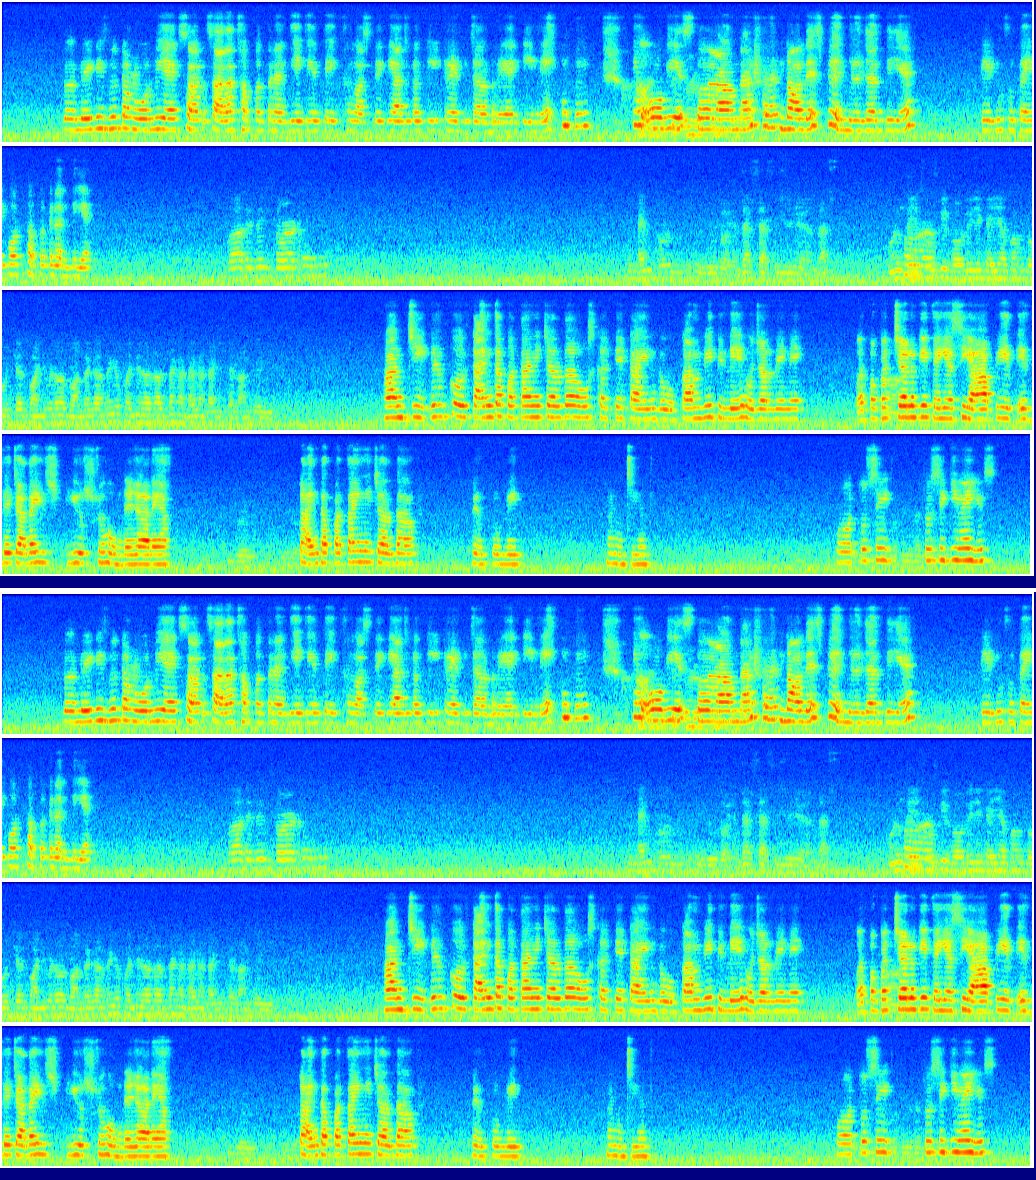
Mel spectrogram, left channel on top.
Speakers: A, on the right; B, on the left.
A: ਲੇਡੀਜ਼ ਨੂੰ ਤਾਂ ਹੋਰ ਵੀ ਐ ਸ ਸਾਰਾ ਸਪਤ ਰੈਂਦੀ ਐ ਕਿ ਦੇਖਣ ਵਾਸਤੇ ਸੀਗੇ ਅੱਜ ਕੱਲ ਕੀ ਟਰੈਂਡ ਚੱਲ ਰਿਆ ਕੀ ਨਈ
B: ਹਾਂਜੀ
A: ਓ ਵੀ ਐਸ
B: ਬਿਲਕੁਲ
A: ਆਰਾਮ
B: ਜੀ ਬਿਲਕੁਲ
A: ਨਾਲ ਨਲੇਜ ਮਿਲ ਜਾਂਦੀ ਐ ਰੇਡੂ ਫੂ ਤਾਂ ਇਹ ਬਹੁਤ ਖਪਤ ਰੈਂਦੀ ਏ।
B: ਬਸ ਇਦੇ 'ਚ ਥੋੜ੍ਹਾ
A: ਹੈਲੋ
B: ਟੈਮ ਥੋੜ੍ਹਾ ਯੂਜ ਹੋ ਜਾਂਦਾ ਐਕਸੈਸ ਯੂਜ ਹੋ ਜਾਂਦਾ। ਹੁਣ ਫੇਸਬੁੱਕ
A: ਹਾਂ
B: ਹੀ ਖੋਲੀ ਜੀ ਕਈ ਏ ਆਪਾਂ ਦੋ ਚਾਰ ਪੰਜ ਮਿੰਟ ਬਾਦ ਕਰ ਦੇਂਗੇ ਪੰਜ ਦਿਨਾਂ ਦਾ ਅੱਧਾ ਘੰਟਾ-ਘੰਟਾ ਕਿਥੇ ਲੰਘ ਗਿਆ ਜੀ।
A: ਹਾਂਜੀ ਬਿਲਕੁਲ ਟਾਈਮ ਦਾ ਪਤਾ ਨਈ ਚੱਲਦਾ ਉਸ ਕਰਕੇ ਟਾਈਮ ਦੋ ਕੰਮ ਵੀ ਡਿਲੇ ਹੋ ਜਾਂਦੇ ਨੇ। <inaudible> ਆਪਾਂ
B: ਹਾਂਜੀ
A: ਬੱਚਿਆਂ ਨੂੰ ਕੀ
B: ਹਾਂ
A: ਕਹੀਏ ਅਸੀਂ ਆਪ ਹੀ ਇਸਦੇ ਜਾਦਾ ਯੂਜ ਹੁੰਦੇ ਜਾ ਰਏ ਆਂ।
B: ਬਿਲਕੁਲ ਜੀ ਬਿਲਕੁਲ
A: ਟਾਈਮ ਦਾ
B: ਬਿਲਕੁਲ
A: ਪਤਾ ਹੀ ਨਈ ਚੱਲਦਾ ਬਿਲਕੁ ਵੀ ਹਾਂਜੀ
B: ਹੂੰ
A: ਹਾਂ
B: ਚਲੋ ਤੁਹਾਡੀਆਂ
A: ਹੋਰ ਤੁਸੀਂ
B: ਗੱਲਾਂ ਤਾਂ ਵਧੀਆ ਲੱਗਿਆ
A: ਤੁਸੀਂ ਕਿਵੇਂ ਯੂਸ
